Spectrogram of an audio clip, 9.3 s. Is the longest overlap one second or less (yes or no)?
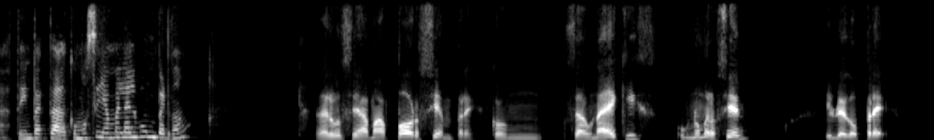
yes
